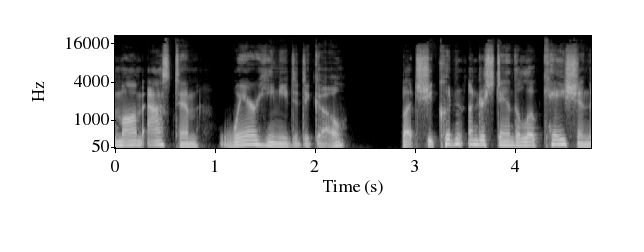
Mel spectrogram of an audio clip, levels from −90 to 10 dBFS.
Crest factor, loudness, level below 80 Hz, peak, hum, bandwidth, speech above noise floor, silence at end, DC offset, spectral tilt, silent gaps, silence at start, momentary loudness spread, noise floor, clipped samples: 14 dB; -17 LUFS; -50 dBFS; -2 dBFS; none; 19 kHz; 59 dB; 0 s; under 0.1%; -4.5 dB/octave; none; 0 s; 7 LU; -75 dBFS; under 0.1%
